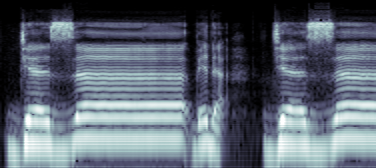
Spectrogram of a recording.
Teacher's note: 'jim' berasal dari tengah lidah, 'zai' berasal dari ujung lidah hingga gigi bawah.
